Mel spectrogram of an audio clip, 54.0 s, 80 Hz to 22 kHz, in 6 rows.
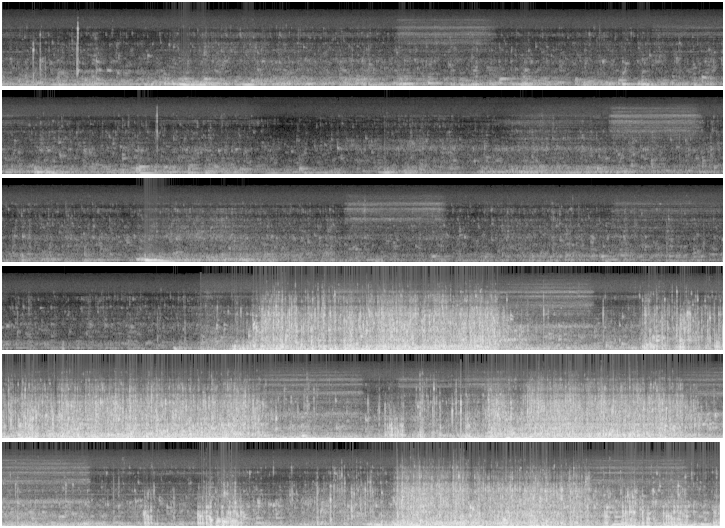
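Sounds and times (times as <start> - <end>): scuba regulator bubbles rushing: 0.0 - 4.6, 29.5 - 54.0
faint underwater noise: 0.0 - 11.2, 29.4 - 54.0.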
